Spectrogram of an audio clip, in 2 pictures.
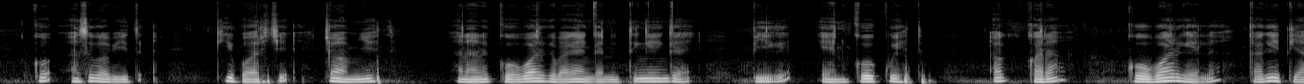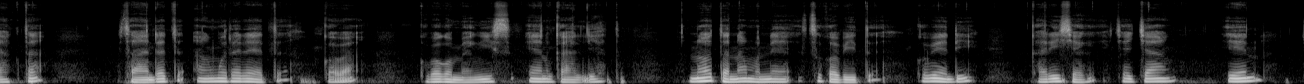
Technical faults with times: none

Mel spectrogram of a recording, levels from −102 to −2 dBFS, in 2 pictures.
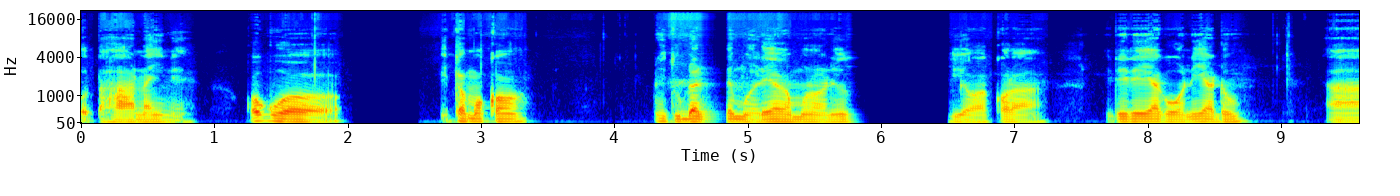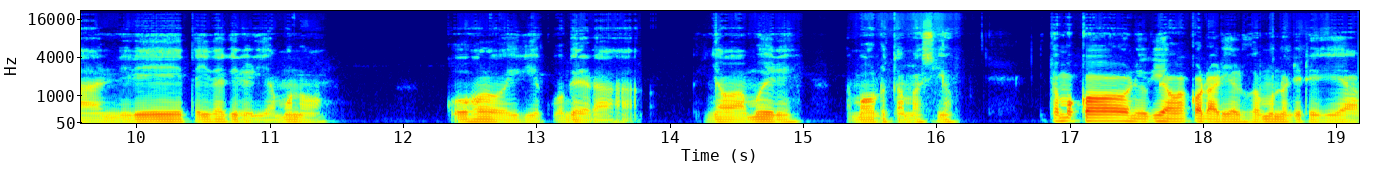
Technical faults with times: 2.03-2.56 call audio freeze
3.98-4.03 short stall from a late packet
4.65-4.87 call audio freeze
5.77-6.54 call audio freeze
11.75-19.10 jitter buffer speed-up

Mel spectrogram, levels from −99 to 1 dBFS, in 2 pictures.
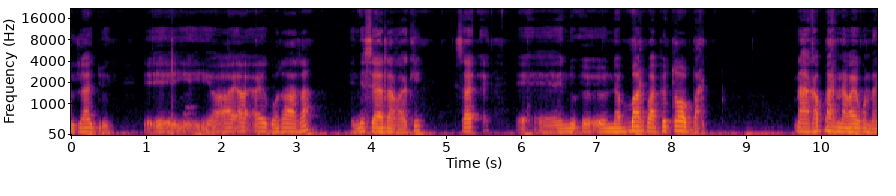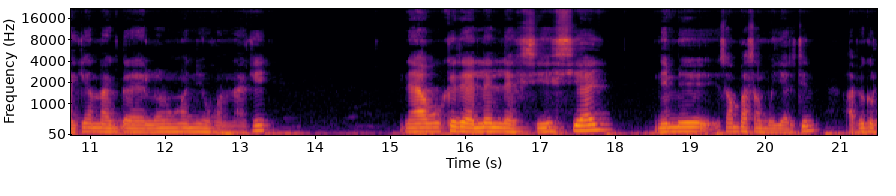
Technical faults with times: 10.70-17.88 time-stretched section

